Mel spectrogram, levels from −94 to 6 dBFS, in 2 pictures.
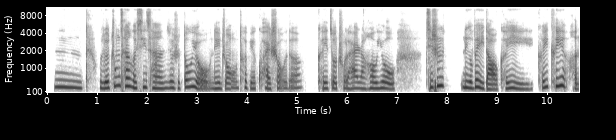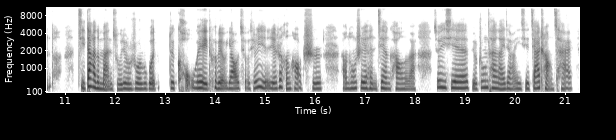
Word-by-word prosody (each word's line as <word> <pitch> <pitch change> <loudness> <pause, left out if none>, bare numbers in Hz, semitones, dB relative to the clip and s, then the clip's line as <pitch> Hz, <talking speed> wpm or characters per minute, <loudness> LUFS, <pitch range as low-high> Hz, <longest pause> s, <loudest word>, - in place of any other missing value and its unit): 嗯， 265 -3 +2 0.3
我 240 - -1
觉 225 - +4
得 235 - +9
中 325 +5 0
餐 310 -2 +5
和 245 - +6
西 270 +4 0
餐 230 -3 0
就 245 +1 0
是 230 -1 -5
都 275 +6 +3
有 230 -3 +2
那 220 0 0
种 210 +2 -4
特 255 - -3
别 220 -2 -3
快 220 0 -2
手 235 +3 -4
的 250 +1 -7 0.3
可 230 - -4
以 225 - +1
做 220 0 -1
出 - - -7
来。 230 +2 -1
然 220 -2 -3
后 220 +2 +2
又 220 -3 +2 0.6
其 265 - +1
实 320 +3 +5 0.3
那 260 -1 +3
个 235 - +6
味 255 -2 +5
道 190 -2 +4
可 220 +3 -2
以 205 -4 0
可 245 - 0
以 280 - +4
可 310 - +2
以 330 +1 +9
很 215 -5 -4 0.5
极 - - -5
大 300 -4 +7
地 225 - +3
满 200 -1 -2
足 190 0 -6
就 210 +1 0
是 205 - -3
说 210 0 -1
如 205 +1 -4
果 210 0 0 0.3
对 230 - -2
口 220 - -6
味 235 -3 +2
特 255 +4 -4
别 220 - +2
有 - - -4
要 220 0 -1
求， 230 0 -11
其 215 - -16
实 - - 0
也 260 -5 0
也 220 -1 -2
是 275 +5 0
很 210 -6 -5
好 215 +3 -6
吃， 215 - -6 0.5
然 230 - -7
后 - - -7
同 225 +2 -3
时 235 - -4
也 225 - +3
很 215 -2 -5
健 215 0 -3
康 205 -1 -6
的 205 - -9
吧。 - - -9 0.3
所 265 - -3
以 265 - +1
一 - - 0
些 240 -1 +1
比 - - -15
如 205 - -4
中 255 +4 -4
餐 235 -3 -2
来 200 -1 -3
讲 210 -1 -6
一 210 - -6
些 215 +1 -6
家 220 +3 0
常 195 - -6
菜， 215 +3 -9
230 Hz, 260 characters per minute, -23 LUFS, 215-250 Hz, 0.6 s, 得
